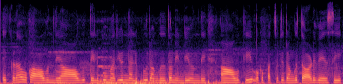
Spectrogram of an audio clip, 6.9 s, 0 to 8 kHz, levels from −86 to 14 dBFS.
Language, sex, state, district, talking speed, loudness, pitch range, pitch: Telugu, female, Andhra Pradesh, Srikakulam, 185 wpm, -15 LUFS, 190-210 Hz, 195 Hz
